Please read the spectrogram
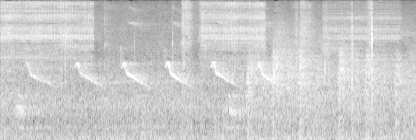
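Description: A bird singing a run of about six short whistled notes, each sliding downward, about two a second, then stopping near the three-second mark. Faint background noise with a few soft clicks runs underneath.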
